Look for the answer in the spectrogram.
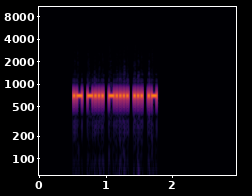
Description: Morse code, heard as a keyed tone, about 42 wpm, 700 Hz. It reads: AB6SA
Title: USA Call Signs - 5 Characters - 4x Character Spacing - 45wpm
